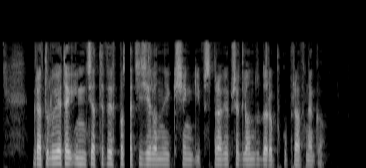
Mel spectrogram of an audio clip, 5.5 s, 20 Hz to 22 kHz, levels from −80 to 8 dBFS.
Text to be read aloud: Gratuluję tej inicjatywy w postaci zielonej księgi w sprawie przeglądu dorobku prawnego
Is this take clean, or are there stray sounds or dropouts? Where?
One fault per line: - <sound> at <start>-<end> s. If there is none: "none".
- dropout at 1.9-2.0 s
